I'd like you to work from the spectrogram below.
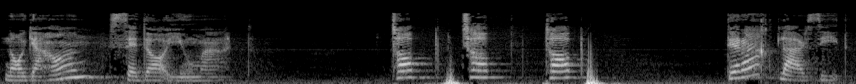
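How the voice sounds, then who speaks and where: A woman narrating a children's folk tale in a gentle, expressive, sing-song way. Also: mid-range voice, slight background noise. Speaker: storyteller.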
